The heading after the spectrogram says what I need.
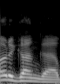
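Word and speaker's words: Otoh Gunga: But what if Jar Jar Binks never got kicked out of Otho Gunga? Gunga? Is that how you say it? I don't know how to say it. Oda Gunga. There you go, Oda Gunga.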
